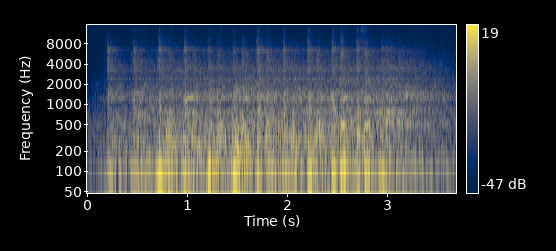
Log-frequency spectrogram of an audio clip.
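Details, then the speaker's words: Ford Escort Mk2 with Harris Pinto engine over 200bhp, running: uneven dull thuds about two a second over the engine rumble as the low-slung exhaust permanently touches the rear anti-tramp bar. "so underneath there if you have a look where the exhaust comes up comes up tight because it's so low it's actually permanently touching on the anti-tramp bar"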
